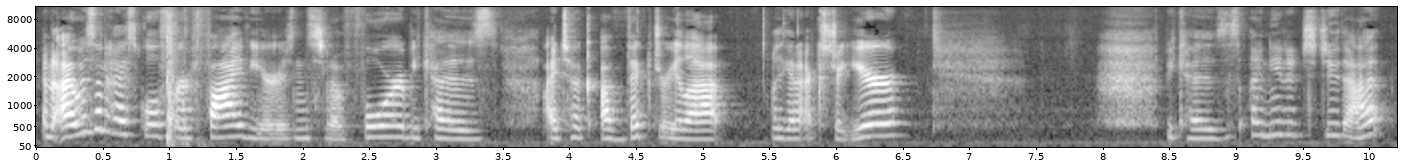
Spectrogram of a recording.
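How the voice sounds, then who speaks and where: A nineteen-year-old woman rambles through a casual confessional vlog, hesitant and full of fillers and self-deprecating asides. Her voice is a little high and pushed and bright, with vocal fry, and she keeps a measured pace.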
